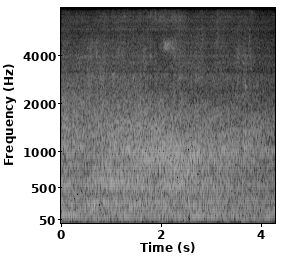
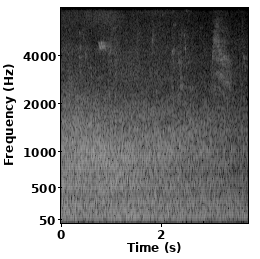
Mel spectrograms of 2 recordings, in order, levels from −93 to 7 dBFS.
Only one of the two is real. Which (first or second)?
second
